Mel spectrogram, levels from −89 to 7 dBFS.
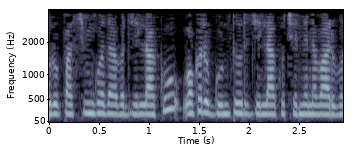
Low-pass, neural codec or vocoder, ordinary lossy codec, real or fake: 3.6 kHz; none; none; real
